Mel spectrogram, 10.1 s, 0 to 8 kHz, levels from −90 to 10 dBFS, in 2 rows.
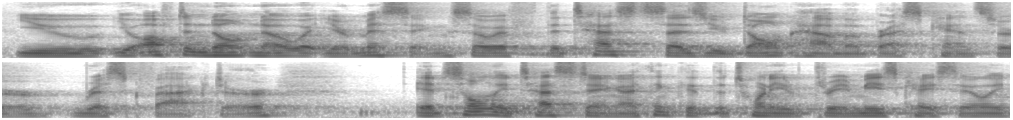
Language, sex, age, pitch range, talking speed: English, male, 30-49, 85-95 Hz, 190 wpm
